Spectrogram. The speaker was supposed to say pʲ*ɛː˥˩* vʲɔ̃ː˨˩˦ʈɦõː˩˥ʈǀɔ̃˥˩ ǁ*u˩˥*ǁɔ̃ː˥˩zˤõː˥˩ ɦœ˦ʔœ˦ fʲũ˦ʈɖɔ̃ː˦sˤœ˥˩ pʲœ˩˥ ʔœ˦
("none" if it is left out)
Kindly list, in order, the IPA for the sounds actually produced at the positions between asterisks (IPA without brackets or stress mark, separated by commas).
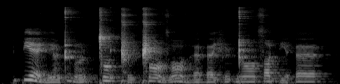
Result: ɛː˥˩, u˩˥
